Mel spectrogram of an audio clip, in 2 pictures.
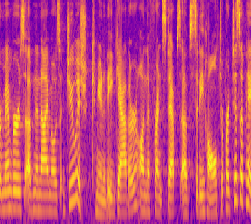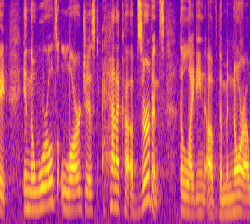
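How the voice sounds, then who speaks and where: A woman's voice: lowish voice, slight background noise. A woman, hosting and interviewing for local television. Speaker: TV host and reporter.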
